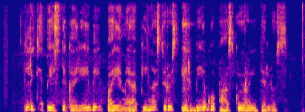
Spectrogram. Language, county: Lithuanian, Vilnius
